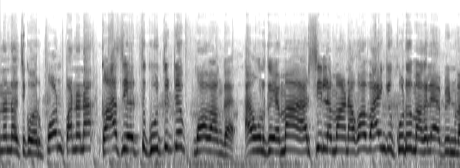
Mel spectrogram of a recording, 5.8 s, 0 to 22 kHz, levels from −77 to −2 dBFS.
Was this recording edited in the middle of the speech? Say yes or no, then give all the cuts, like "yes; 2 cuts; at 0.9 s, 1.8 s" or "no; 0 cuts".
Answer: yes; 3 cuts; at 1.2 s, 2.4 s, 3.0 s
